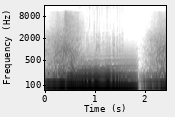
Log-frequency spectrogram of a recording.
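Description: Loud deep synthesized bass hit from an intro music sting, its pitch sliding downward, cutting off suddenly just before the end.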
